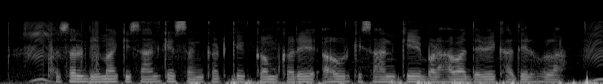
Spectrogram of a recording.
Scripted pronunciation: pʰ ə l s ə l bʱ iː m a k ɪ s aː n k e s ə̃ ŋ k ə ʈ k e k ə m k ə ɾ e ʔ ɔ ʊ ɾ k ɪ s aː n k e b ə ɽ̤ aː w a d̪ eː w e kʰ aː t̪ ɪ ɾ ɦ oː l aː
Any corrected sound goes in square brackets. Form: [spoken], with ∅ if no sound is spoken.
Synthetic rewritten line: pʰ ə [∅] s ə l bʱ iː m a k ɪ s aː n k e s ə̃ ŋ k ə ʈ k e k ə m k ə ɾ e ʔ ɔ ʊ ɾ k ɪ s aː n k e b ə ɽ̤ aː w a d̪ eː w e kʰ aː t̪ ɪ ɾ ɦ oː l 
